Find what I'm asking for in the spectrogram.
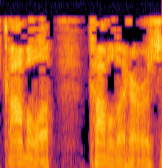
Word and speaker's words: Kamala Harris: And, by the way, it's Kamala Harris is where you pronounce that.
